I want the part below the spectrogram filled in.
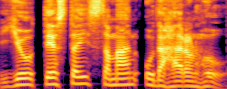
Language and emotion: Nepali, neutral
